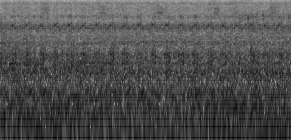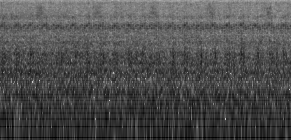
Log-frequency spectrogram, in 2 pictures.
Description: Flexi pipes now repaired but misfire continues when cold.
